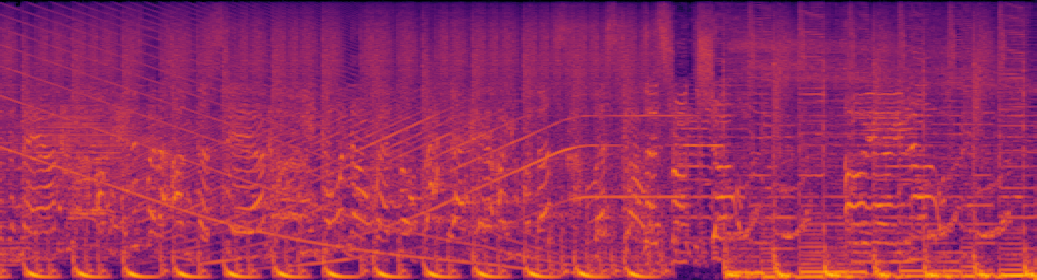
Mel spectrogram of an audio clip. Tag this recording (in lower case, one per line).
music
